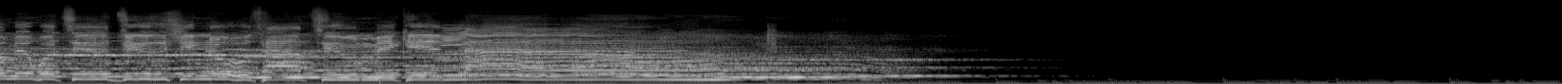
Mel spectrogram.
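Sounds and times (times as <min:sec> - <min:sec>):
person singing: 0:00.0 - 0:10.1.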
